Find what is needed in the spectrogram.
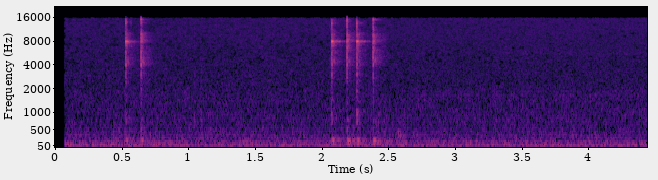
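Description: Near silence broken by short, sharp clicks: two close together about half a second in, then a quick run of four about two seconds in.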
